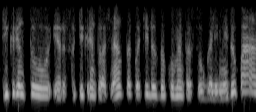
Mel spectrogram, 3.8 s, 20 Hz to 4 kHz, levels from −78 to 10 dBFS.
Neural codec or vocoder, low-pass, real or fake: none; 3.6 kHz; real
